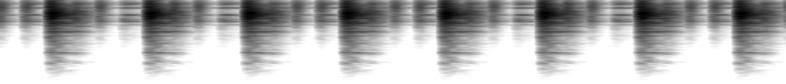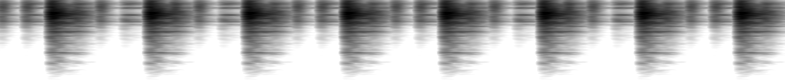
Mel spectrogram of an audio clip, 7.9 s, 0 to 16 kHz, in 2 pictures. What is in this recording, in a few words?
Deep House 122bpm Hihats; EDM Drums; Drum Kits; Stems; Ghosthack; Ultimate EDM Drums; Deep House Kit 10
